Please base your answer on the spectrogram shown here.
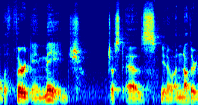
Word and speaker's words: Mage: it to people, and most people mispronounced it. I would get Madge, and I would get Maj. And actually, of the folks I showed it to, I think a majority mispronounced it. And to me, that's just a kiss of death with a name, with a brand name, as if a lot of people don't know how to say it.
